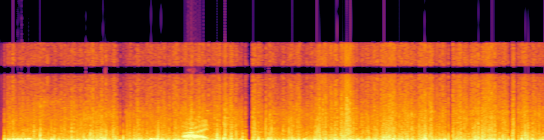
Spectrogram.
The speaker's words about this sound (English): That's one heck of a lightning strike, isn't it?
